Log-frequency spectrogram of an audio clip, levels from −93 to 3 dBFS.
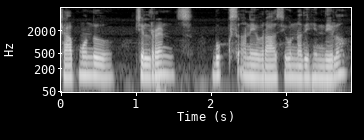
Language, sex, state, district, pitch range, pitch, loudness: Telugu, male, Telangana, Mahabubabad, 115-135 Hz, 120 Hz, -17 LUFS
